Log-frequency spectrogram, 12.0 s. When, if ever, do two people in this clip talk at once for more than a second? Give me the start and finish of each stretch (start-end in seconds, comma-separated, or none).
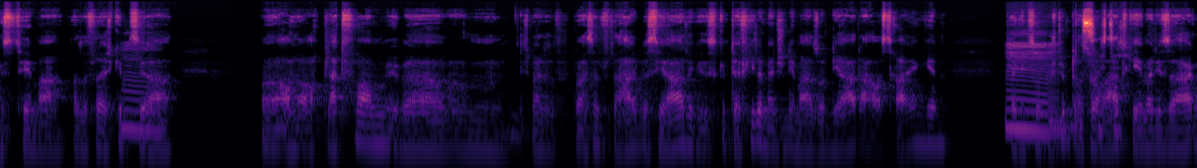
10.1-11.3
